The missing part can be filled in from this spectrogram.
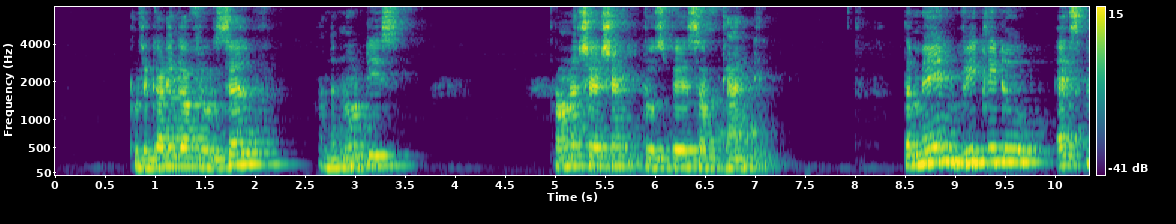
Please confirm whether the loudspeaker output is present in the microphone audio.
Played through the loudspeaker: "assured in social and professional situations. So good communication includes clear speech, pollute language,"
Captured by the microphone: No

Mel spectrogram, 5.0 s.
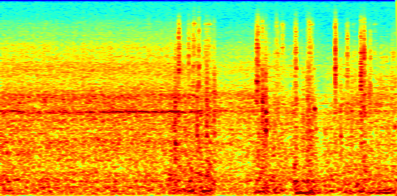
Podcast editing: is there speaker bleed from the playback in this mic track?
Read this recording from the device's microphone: No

